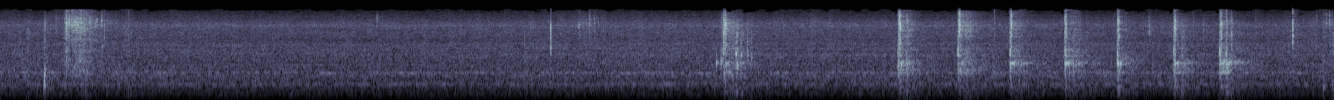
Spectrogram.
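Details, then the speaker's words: GM car: sharp light clicking at about four per second, which the owner says comes from a worn-out bushing (bearing also mentioned). "the bushing is wore out the been expel surround that's why it clicked"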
